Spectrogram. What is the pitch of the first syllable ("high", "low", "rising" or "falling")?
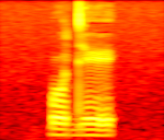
low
